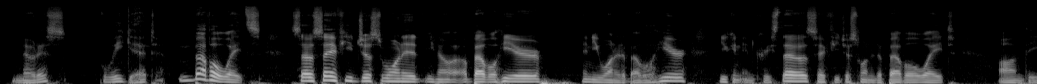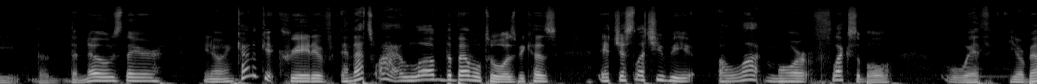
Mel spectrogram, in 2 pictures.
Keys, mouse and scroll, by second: 4.4 click, 6.1-8.1 drag, 9.7-11.7 drag, 11.7-15.8 middle drag, 15.8 click, 16.7 shift+click, 18.9-20.7 drag.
